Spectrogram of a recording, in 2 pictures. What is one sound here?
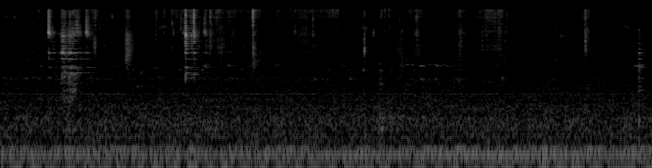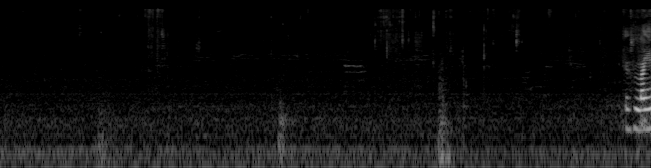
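A lime is squeezed, juice dripping softly.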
